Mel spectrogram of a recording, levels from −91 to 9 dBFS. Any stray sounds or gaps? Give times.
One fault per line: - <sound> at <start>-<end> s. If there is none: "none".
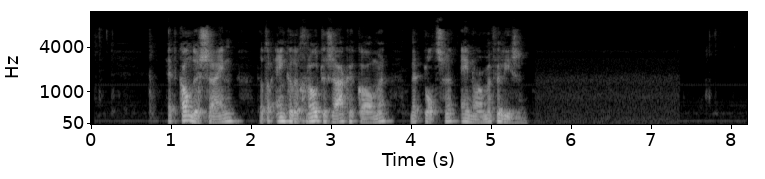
none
